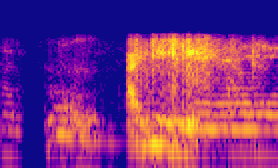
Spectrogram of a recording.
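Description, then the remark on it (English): A deck of tarot cards is shuffled, a quick papery riffle that swells into a sustained rustling burst, with a voice murmuring underneath. “Again, the deck wasn't shuffled. There we go.”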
